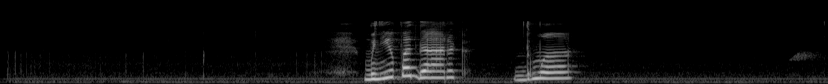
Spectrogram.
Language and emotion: Russian, positive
